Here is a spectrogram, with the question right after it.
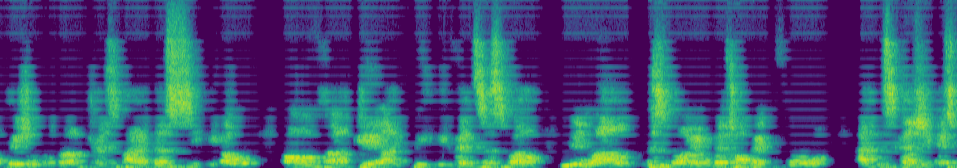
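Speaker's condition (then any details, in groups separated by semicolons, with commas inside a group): No condition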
